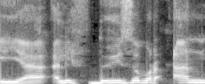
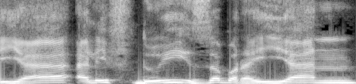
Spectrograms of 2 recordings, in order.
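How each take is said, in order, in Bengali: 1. শেষ অক্ষরটি একটি খালি স্বরবর্ণ দিয়ে শুরু হয়। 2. শেষ অক্ষরটি একটি y ধ্বনি দিয়ে শুরু হয়। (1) "এই ইয়ার উচ্চারণ আমরা অনেকে হামজার উচ্চারণ করে থাকি" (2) "বলতে হবে জিব্বার মধ্যখান থেকে"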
